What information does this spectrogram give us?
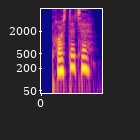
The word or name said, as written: prostata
